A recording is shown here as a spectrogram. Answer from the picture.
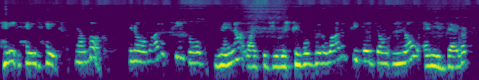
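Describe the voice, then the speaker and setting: The tone is dark and mellow, in a Brooklyn accent. Intonation is lively and the pace is moderate. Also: woman, fairly high pitch for a woman. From Brooklyn, New York. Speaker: caller. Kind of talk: call-in radio talk.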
